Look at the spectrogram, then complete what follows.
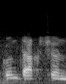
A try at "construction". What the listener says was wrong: Cons. Lagyan mo na S. Cons. Dali, cons. Traction.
